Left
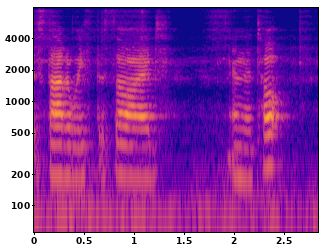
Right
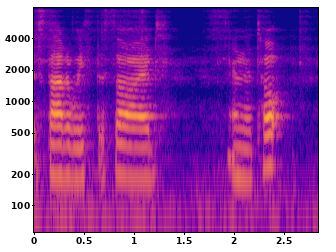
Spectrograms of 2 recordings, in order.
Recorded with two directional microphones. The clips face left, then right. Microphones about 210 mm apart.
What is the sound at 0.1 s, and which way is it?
A woman's voice, 35° right (ahead or behind).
